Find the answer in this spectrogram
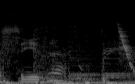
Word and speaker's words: Caesar: So, okay, Akihiko's evolved into Caesar. Okay. Yeah, if you want to pronounce it like Kaiser, like a Z.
